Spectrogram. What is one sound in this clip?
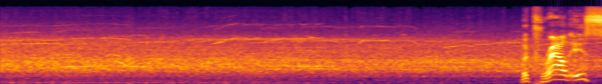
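A stadium crowd roars steadily in the distance.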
